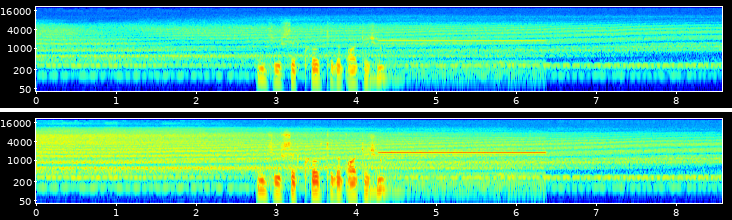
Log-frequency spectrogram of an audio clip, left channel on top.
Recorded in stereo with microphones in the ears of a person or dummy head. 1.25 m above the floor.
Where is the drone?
75° right (ahead or behind); by 8.6 s 20° right (ahead or behind).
